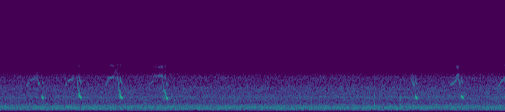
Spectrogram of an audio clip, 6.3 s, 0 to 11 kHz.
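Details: Lesser spotted eagle at an Estonian nest while feeding, 20 July 2012, 15:45: four quick piping notes, a pause, then two more, each brief and down-slurred, over constant background hiss.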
